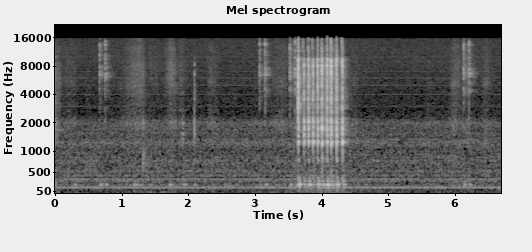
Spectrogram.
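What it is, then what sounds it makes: Plastic mechanical keyboard. Fingertips tap the plastic keycaps of a black mechanical keyboard, giving sparse, scattered clicks over a steady low hum. Partway through, a quick, dense flurry of bright, clacking keystrokes rises clearly louder for about half a second before the sparse tapping resumes.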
